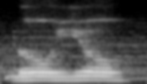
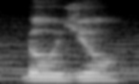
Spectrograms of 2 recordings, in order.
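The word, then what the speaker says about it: 童謡: Cách đọc của nó là doyo, doyo.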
